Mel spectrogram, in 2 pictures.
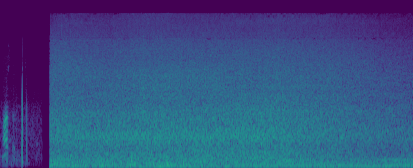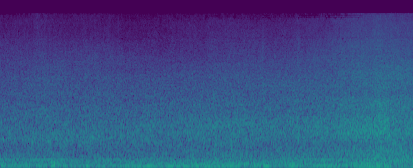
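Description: Waves wash and break onto a shore.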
